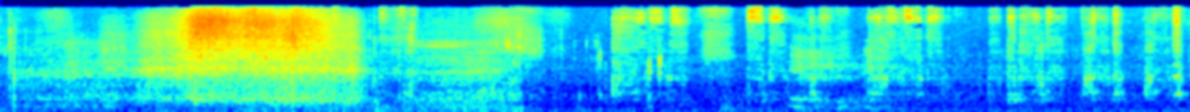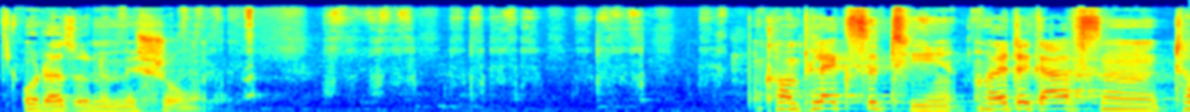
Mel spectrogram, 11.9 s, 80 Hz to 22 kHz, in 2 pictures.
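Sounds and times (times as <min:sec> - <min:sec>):
handwriting in English scratching across a surface: 0:02.0 - 0:11.0
speech: 0:06.1 - 0:07.1, 0:09.8 - 0:11.8.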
